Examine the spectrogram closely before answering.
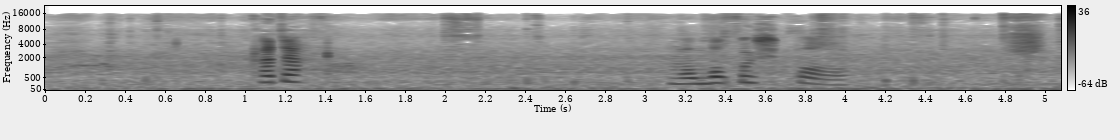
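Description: A young girl speaks close by in a high voice.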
